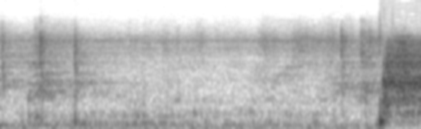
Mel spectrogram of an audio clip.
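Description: Baby monkeys giving a few short faint squeaks, then a sudden loud harsh cry just before the end.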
